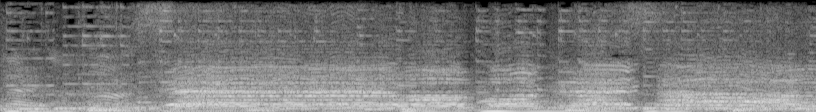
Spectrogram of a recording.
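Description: A women's folk choir singing a folk song together, over a low bass line that steps from note to note.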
